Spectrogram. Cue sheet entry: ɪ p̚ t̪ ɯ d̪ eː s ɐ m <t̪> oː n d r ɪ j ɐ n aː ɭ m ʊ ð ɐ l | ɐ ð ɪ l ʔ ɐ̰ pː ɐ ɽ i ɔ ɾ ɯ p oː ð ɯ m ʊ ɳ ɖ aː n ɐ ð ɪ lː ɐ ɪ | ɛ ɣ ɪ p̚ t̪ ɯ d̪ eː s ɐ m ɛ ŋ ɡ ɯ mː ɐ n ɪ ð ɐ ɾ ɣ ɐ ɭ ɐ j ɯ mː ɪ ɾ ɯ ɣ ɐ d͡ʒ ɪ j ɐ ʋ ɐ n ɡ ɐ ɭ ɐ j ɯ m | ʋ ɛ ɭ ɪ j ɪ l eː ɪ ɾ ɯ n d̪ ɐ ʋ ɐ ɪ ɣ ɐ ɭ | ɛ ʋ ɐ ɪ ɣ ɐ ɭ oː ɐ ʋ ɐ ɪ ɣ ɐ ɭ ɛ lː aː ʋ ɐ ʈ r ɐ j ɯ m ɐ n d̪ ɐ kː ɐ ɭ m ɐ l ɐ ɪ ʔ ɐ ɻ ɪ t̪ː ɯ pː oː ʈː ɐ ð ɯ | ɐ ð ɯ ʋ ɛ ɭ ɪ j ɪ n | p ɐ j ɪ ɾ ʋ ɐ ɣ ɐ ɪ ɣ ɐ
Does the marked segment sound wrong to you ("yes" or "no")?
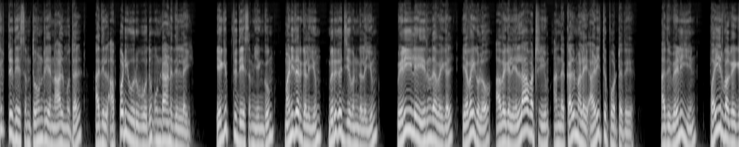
no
